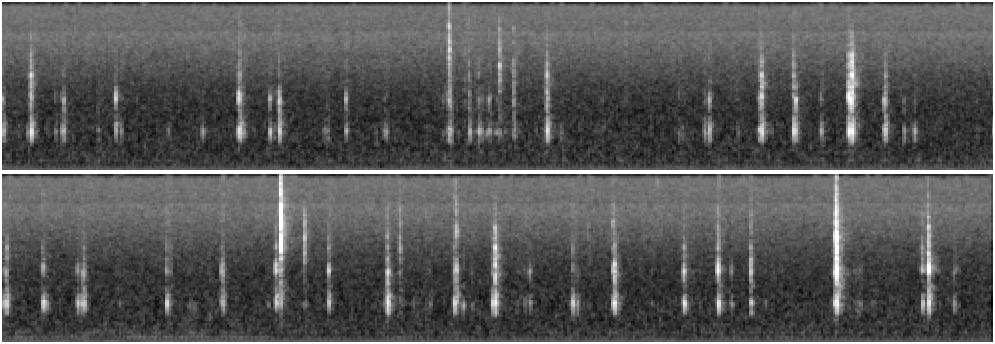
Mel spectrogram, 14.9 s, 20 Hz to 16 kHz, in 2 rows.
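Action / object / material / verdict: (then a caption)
tap / plastic game controller / plastic / none. A fingertip and nail click and tap the right thumbstick and buttons of a white, hollow plastic Xbox controller, making about 35 quiet, dry, sharp clicks at an irregular pace. Each click has a bright plastic snap that dies away almost instantly, over a faint steady low hum.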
